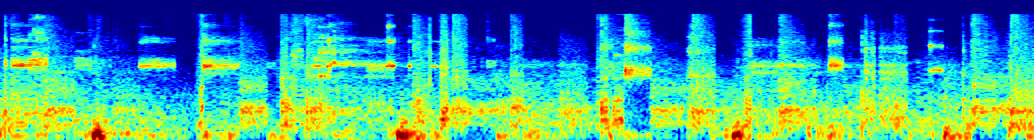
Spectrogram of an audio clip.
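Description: Squash rally: the ball striking rackets and the walls every second or two, with short high squeaks of court shoes on the wooden floor in between.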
